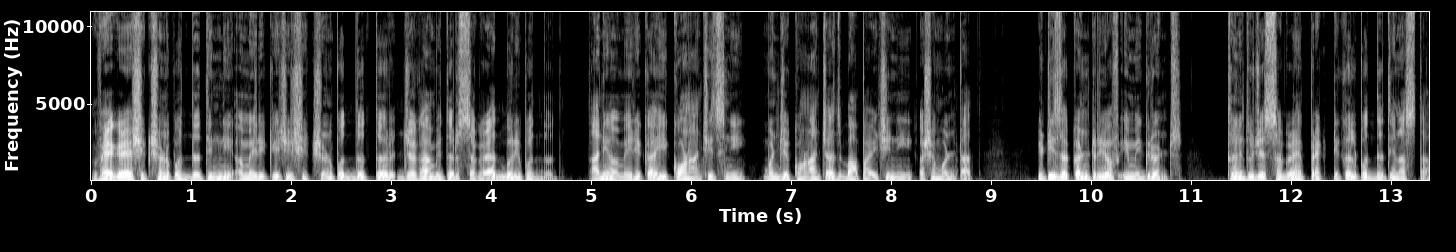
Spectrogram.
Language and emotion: Goan Konkani, neutral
